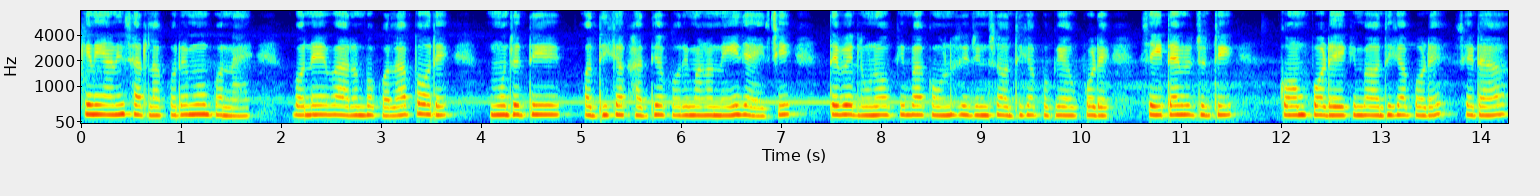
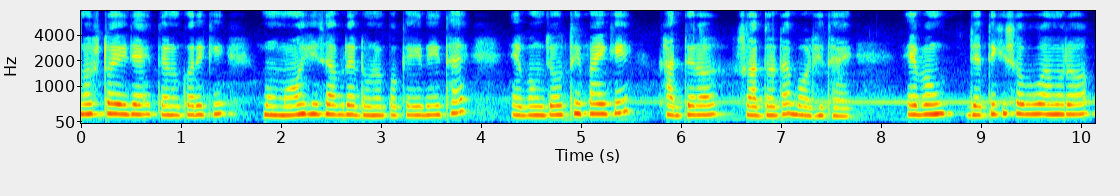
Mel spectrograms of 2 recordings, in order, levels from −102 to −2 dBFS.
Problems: low volume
